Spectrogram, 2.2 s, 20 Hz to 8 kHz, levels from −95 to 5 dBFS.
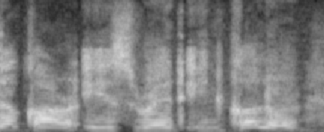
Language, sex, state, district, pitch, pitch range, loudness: English, male, Assam, Kamrup Metropolitan, 165 Hz, 160-170 Hz, -12 LUFS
